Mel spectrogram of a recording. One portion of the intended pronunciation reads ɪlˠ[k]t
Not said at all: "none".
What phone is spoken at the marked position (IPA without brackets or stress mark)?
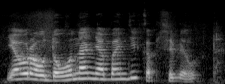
k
